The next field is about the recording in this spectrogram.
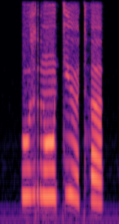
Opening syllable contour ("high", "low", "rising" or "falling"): high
